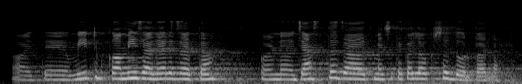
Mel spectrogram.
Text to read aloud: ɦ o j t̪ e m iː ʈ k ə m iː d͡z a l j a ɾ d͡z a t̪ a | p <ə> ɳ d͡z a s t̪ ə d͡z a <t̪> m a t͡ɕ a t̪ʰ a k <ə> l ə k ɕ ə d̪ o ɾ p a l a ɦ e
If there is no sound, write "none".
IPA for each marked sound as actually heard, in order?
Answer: ə, t̪, a

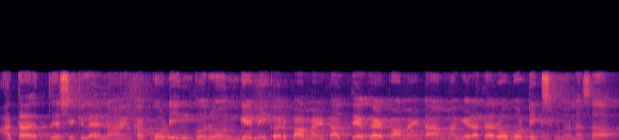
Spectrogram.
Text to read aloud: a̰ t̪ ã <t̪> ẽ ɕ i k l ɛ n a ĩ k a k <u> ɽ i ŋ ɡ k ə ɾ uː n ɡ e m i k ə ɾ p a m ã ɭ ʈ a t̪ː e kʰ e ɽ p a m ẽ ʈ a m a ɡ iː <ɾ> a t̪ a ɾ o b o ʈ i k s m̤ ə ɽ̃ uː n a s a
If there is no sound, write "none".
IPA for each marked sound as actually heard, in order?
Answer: t̪, o, ɾ

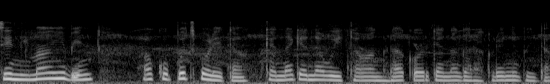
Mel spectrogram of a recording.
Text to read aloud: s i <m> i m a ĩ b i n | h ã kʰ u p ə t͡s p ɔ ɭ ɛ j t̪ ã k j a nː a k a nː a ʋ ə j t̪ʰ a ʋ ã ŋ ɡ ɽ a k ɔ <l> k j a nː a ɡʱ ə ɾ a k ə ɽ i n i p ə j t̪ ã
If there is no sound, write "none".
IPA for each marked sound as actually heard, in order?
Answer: n, ɾ

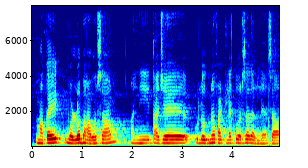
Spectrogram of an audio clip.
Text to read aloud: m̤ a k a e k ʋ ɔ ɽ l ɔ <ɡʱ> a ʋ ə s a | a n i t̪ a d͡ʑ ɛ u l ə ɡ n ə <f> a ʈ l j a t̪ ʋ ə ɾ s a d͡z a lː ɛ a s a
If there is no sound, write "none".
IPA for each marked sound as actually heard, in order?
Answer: bʱ, f

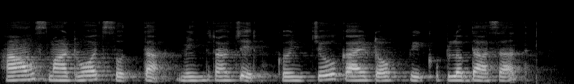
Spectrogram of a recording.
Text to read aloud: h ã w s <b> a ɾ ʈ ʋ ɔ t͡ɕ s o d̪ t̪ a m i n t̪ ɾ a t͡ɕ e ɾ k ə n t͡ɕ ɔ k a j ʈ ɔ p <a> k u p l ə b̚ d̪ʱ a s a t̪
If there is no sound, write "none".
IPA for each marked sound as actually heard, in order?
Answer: m, i

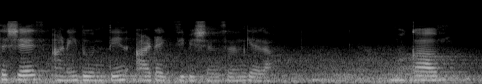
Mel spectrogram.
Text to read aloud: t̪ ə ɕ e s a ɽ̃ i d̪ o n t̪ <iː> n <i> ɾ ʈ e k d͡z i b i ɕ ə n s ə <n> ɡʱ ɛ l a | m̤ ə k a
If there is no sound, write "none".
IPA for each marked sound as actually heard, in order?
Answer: iː, a, n

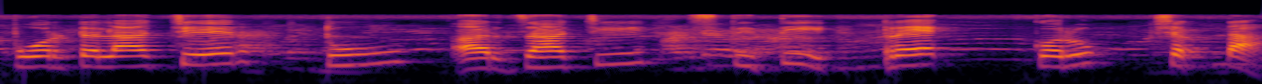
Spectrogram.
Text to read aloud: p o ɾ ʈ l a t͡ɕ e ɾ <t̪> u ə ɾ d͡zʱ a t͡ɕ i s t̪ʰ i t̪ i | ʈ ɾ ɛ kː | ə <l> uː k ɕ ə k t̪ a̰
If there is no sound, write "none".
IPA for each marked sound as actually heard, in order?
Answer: t̪, ɾ

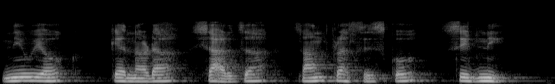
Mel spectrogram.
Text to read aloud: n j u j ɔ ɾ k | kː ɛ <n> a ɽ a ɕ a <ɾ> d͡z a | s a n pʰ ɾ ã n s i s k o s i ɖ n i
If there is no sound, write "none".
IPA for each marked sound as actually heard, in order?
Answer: n, ɾ

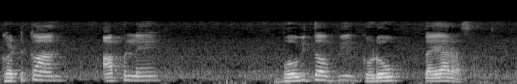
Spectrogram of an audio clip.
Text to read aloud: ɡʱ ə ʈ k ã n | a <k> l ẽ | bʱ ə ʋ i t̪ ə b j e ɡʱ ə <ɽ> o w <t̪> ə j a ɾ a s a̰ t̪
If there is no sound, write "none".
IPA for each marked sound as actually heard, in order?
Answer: p, ɽ, t̪

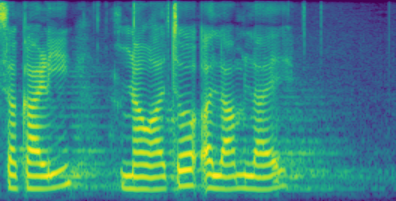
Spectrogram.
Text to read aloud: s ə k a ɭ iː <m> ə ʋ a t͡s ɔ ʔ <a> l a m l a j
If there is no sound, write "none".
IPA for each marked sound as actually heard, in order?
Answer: n, ə

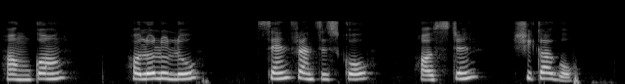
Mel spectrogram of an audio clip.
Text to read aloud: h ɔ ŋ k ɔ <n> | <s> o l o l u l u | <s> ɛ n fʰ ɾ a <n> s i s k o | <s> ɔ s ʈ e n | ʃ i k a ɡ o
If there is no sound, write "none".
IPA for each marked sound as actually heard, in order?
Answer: ŋ, h, s, n, h

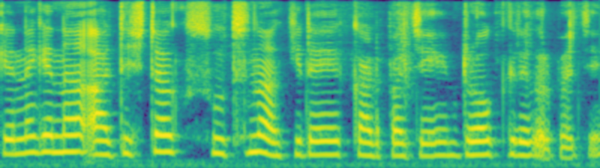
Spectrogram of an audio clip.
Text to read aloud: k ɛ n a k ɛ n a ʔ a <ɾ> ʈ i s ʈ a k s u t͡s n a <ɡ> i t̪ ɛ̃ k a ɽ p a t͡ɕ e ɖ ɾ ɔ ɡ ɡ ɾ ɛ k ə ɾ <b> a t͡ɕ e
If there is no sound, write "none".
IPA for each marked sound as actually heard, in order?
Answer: ɾ, k, p

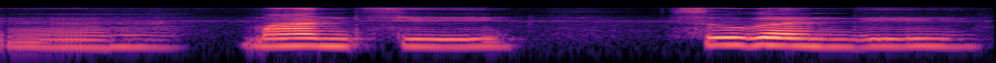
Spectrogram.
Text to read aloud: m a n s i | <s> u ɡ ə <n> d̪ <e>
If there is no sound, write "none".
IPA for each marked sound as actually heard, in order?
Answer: s, n, i

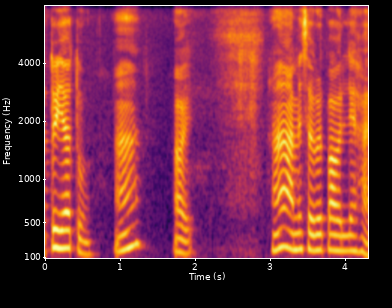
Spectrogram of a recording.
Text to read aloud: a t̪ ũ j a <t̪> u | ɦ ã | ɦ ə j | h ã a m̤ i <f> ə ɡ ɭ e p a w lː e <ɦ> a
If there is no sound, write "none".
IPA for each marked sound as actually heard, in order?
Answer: t̪, s, ɦ

